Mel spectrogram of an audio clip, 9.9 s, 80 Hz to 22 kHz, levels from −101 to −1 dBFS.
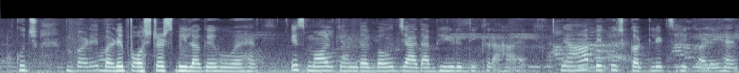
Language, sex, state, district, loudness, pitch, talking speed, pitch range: Hindi, female, Bihar, West Champaran, -17 LUFS, 215 Hz, 150 wpm, 205-225 Hz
